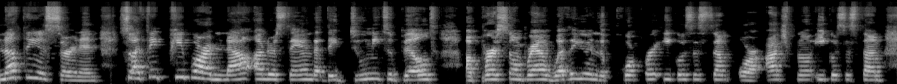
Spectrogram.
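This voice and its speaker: With an American accent, a woman speaks at a fairly quick pace and a fairly high pitch, her tone bright and sharp, with ordinary pitch variation and hardly any pauses. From New York, US. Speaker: tech entrepreneur and speaker. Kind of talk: conference keynote talk. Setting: virtual livestreamed summit. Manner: animated, addresses audience directly.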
